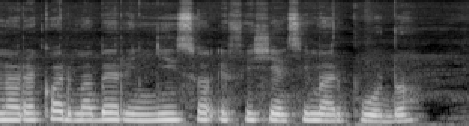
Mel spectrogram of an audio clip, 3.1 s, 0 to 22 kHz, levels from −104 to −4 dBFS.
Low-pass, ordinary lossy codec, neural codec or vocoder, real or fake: none; none; none; real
